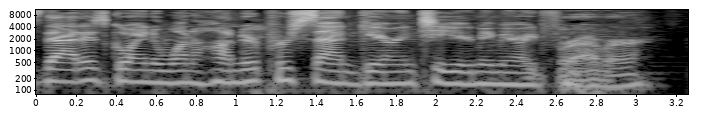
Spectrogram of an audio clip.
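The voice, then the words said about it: Sarcastic delivery. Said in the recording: “can you tell I'm being sarcastic?”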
